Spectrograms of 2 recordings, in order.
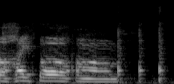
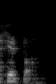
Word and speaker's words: Hipa: This is a Hypa, and it's not HIPAA. This it sounds like HIPAA law. Everybody keeps saying it wrong.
